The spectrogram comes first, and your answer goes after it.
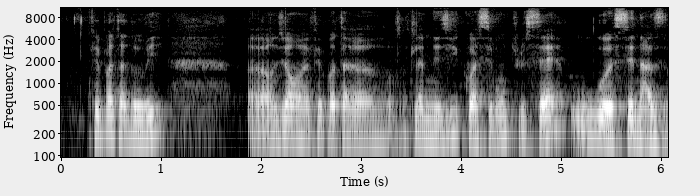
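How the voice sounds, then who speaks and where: With ordinary pitch variation, this woman's voice sits fairly low. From France, childhood abroad in the Middle East. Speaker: scrapbooking vlogger. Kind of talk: casual vlog chat. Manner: hesitant, many fillers.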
